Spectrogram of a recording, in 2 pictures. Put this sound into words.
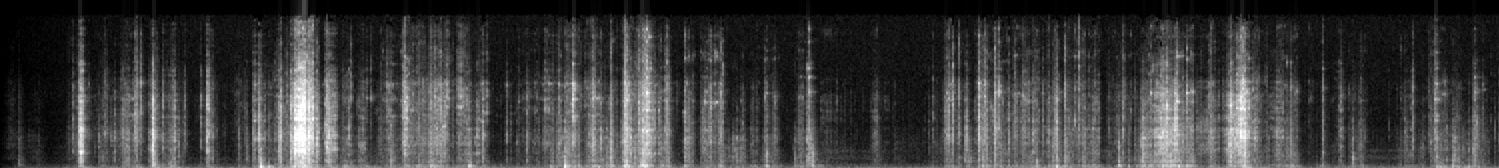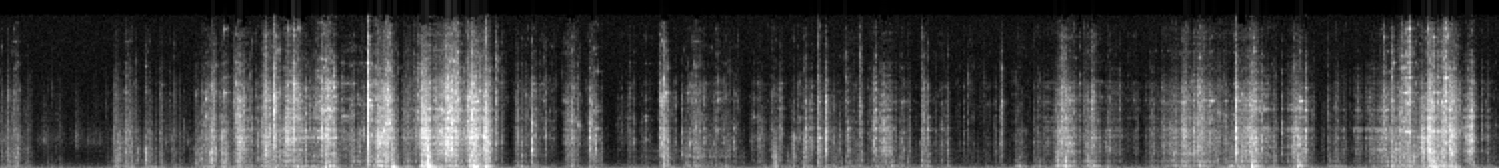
Sound effects > Human sounds and actions
I used a box of broken glass to mimic the sound of someone walking or shuffling through broken glass on a floor. Made in a studio setting
broken, glass, scramble, scrape, shuffle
